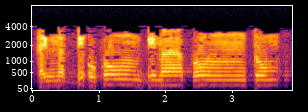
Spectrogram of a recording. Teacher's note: إخفاء النون الساكنة مع التاء، كنتم حركتين مع الغنة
